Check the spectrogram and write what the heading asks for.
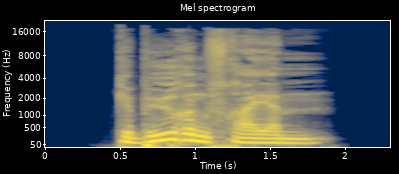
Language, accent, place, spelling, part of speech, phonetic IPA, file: German, Germany, Berlin, gebührenfreiem, adjective, [ɡəˈbyːʁənˌfʁaɪ̯əm], De-gebührenfreiem.ogg
- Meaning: strong dative masculine/neuter singular of gebührenfrei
